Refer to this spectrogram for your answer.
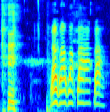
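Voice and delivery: high comic wah-wah sting; mock trombone wahs. Game master answering the joke episode title, high trombone wahs. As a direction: imitate a muted trombone after a bad joke.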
